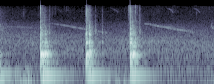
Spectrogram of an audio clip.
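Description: Small hammer striking a wooden beehive box, driving in a nail: sharp knocks about twice a second, each with a short ring, stopping about a second and a half in.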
